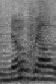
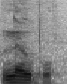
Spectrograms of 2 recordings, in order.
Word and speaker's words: Noble: are you okay good is it Nobel or novel noble noble okay I've seen this spelled yes it's n-o-b-l-e but it's a common mistake okay whatever you're ready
